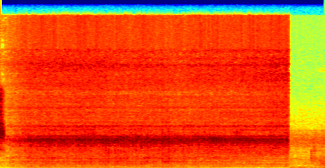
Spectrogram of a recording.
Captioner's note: machine whirring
